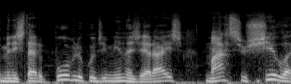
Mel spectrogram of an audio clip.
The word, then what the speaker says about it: Márcio Schiller: E nós temos aqui na linha procurador de Justiça do Ministério Público de Minas Gerais, Márcio Schiller, é assim que se pronuncia.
